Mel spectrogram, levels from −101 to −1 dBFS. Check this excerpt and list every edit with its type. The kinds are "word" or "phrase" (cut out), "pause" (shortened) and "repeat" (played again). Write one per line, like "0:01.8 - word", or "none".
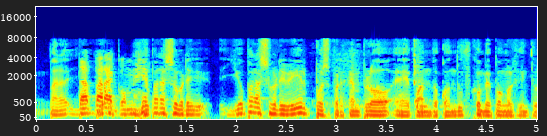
0:01.8 - pause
